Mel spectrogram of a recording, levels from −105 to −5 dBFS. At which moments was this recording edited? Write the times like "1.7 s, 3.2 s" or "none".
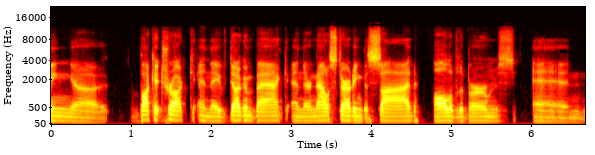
1.0 s, 4.7 s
